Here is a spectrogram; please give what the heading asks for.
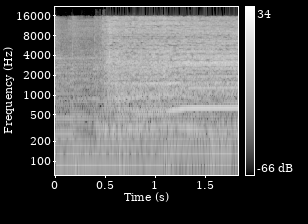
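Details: Philips blender after replacing the broken, burnt drive connector on the motor (blade would not turn though motor ran), glass jar fitted: steady hum settling to even constant pitch, no grinding or stalling; runs normally.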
